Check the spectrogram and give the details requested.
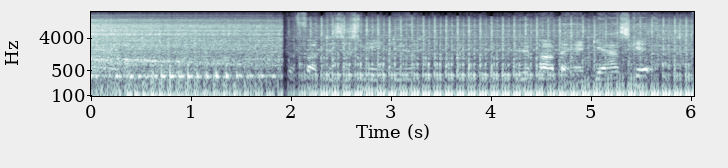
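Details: Mini Cooper Clubman S, about 400 miles since purchase, 4 miles into a drive with a flashing check engine light: loud engine with an uneven stumble of about three pulses a second; misfire.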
